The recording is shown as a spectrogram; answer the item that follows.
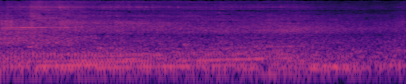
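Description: Small motorcycle engine of a Philippine tricycle (motorcycle with passenger sidecar) running steadily as it passes close by. The engine note eases off about three seconds in.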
